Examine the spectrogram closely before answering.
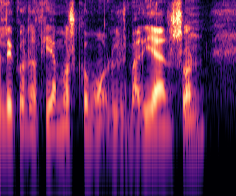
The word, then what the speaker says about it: Ansón: María anson no yo creo que el apellido está castellanizado y se dice ansón no es que mi apellido tiene un origen británico de un pirata británico que se llamó anson entonces allí se pronuncia así pero aquí en España siempre hemos dicho anson es como si dice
